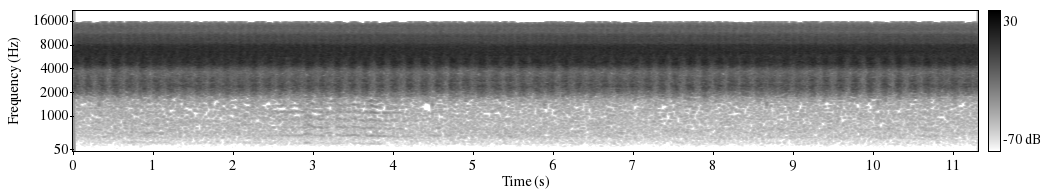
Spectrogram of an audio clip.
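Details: Steady shrill chorus of cicadas, a hissing buzz throbbing about three times per second at an even loudness, with a faint low murmur briefly beneath it.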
